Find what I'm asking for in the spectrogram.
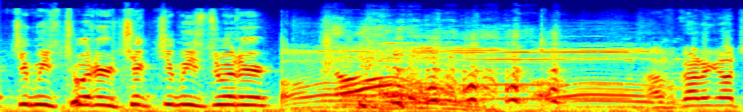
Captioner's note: laughs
